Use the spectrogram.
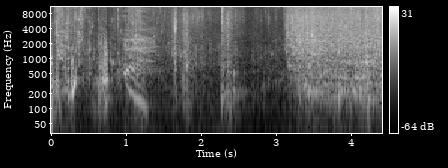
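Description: Water splashes and gurgles in uneven bursts, then settles into a steady, loud rushing pour as a large container, to be used for flotation, is filled with river water. No one speaks.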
